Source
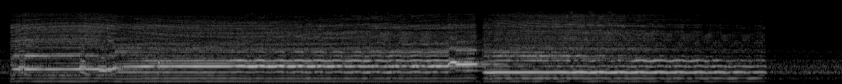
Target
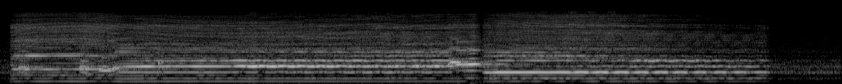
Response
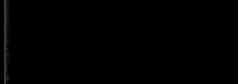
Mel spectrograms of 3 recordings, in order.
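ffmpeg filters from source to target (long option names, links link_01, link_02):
-filter_complex "[0:a]asplit=2[link_01][link_02];[link_02]adelay=37,volume=-2.5dB[link_03];[link_01][link_03]amix=inputs=2:normalize=0,asplit=2[link_04][link_05];[link_05]acrusher=bits=2:mix=0:aa=0.5,volume=-12dB[link_06];[link_04][link_06]amix=inputs=2:normalize=0"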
